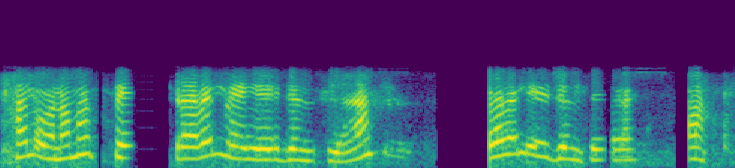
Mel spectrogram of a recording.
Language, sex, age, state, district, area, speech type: Kannada, female, 60+, Karnataka, Udupi, rural, conversation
